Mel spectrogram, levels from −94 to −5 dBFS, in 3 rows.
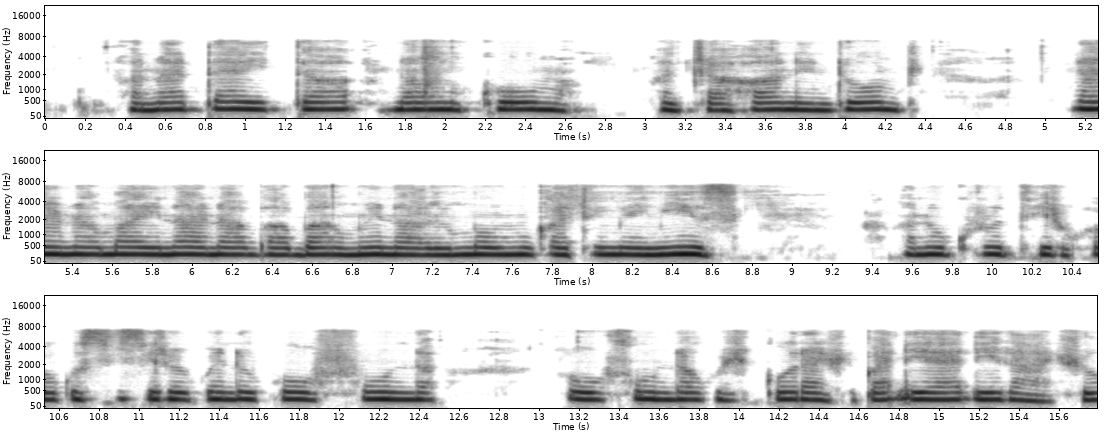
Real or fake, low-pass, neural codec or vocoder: fake; 7.2 kHz; codec, 16 kHz, 4.8 kbps, FACodec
